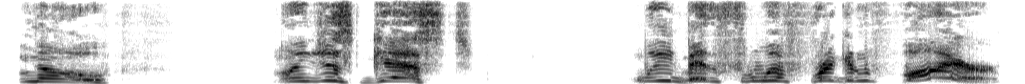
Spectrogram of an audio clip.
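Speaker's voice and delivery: high, loud, strained excuse; pained protest. Acted. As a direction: wriggle out of blame. Hugh defending himself in pain.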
